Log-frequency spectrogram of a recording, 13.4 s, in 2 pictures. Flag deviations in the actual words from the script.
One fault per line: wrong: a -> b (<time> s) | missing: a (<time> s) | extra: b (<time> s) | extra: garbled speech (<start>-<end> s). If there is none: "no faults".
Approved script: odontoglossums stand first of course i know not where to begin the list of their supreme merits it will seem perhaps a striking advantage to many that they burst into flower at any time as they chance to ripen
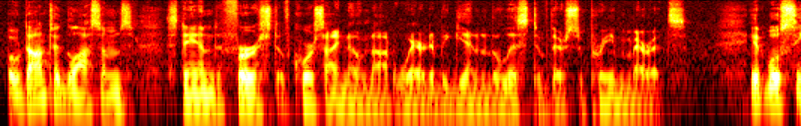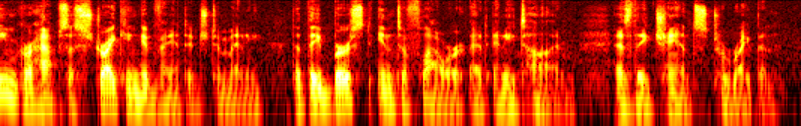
no faults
